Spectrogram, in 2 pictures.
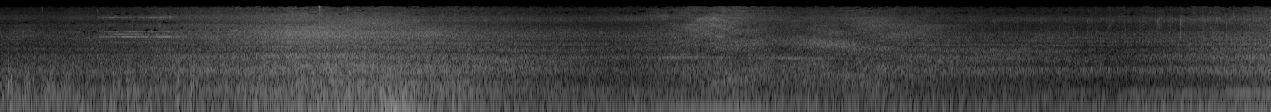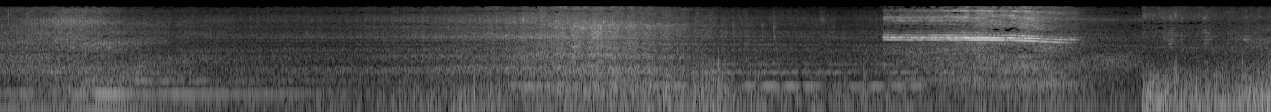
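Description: Loaded trucks and cars passing on a highway one after another, each rumble swelling and fading as it goes by. Near the end, a loud, high-pitched tone with a slightly falling pitch sounds for about two seconds.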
